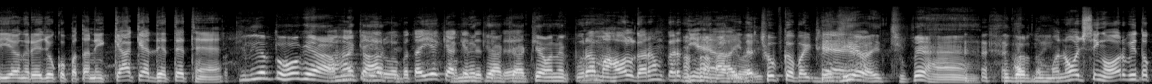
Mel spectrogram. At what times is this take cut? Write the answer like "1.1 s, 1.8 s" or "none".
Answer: 5.6 s, 10.1 s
